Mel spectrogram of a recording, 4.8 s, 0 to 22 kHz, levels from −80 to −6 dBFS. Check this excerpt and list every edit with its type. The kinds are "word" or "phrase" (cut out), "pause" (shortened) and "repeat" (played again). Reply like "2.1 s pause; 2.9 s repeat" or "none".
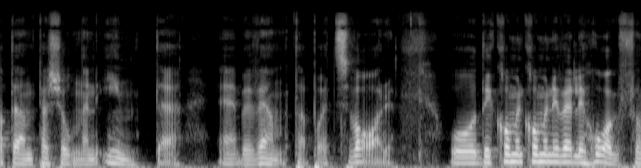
1.8 s word; 3.9 s repeat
